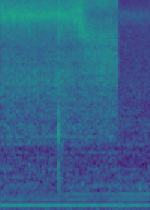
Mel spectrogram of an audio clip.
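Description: Meat and pre-fried potatoes go into a hot pan for a Bengali curry, raising a loud broad hiss of sizzling that runs steadily, then drops sharply near the end, with a steady hum beneath and no speech.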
